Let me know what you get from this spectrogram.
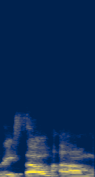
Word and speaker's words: RESO: It's an ongoing debate about how you say it, but I prefer RESO, which is also known as the Real Estate Standards Organization.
